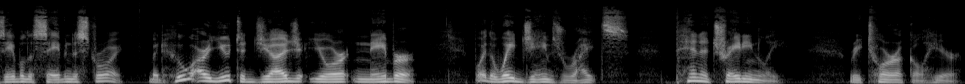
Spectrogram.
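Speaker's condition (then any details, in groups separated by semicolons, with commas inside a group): No condition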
